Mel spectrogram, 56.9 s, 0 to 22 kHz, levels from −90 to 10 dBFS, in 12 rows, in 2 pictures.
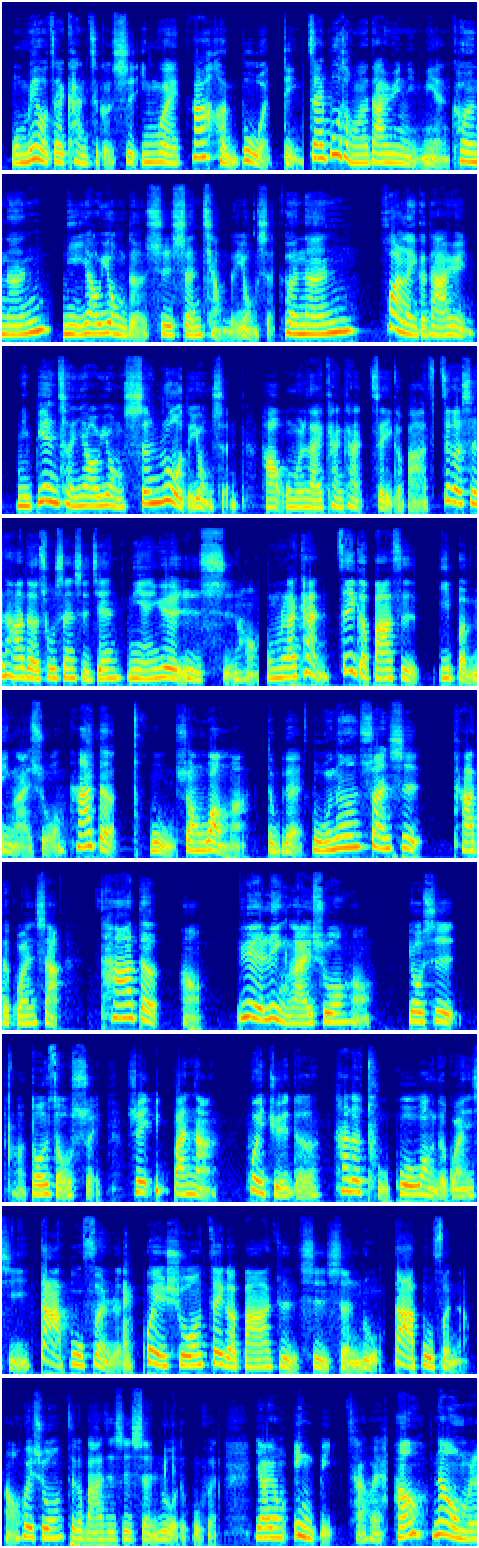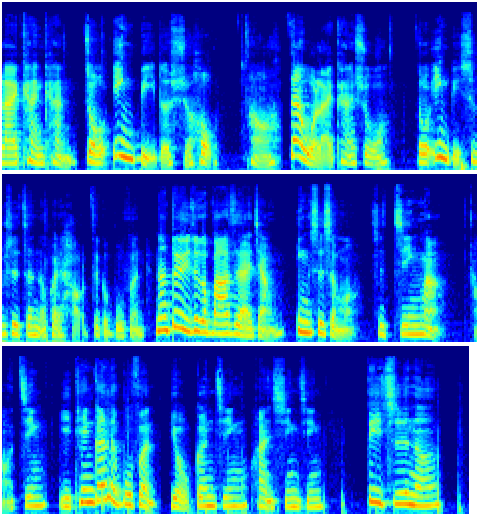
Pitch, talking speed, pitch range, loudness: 215 Hz, 260 characters per minute, 195-265 Hz, -23 LUFS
